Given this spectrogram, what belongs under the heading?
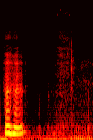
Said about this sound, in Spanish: siento mucho los ruidos, pero es que está aquí justo uno de los gatitos que ya os avisamos en la primera introducción nuestra que estarían por ahí.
